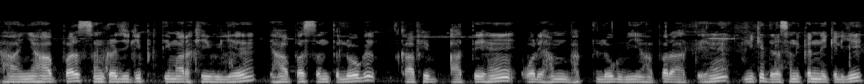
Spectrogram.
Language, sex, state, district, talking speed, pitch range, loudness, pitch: Hindi, male, Chhattisgarh, Bilaspur, 210 wpm, 120-135 Hz, -23 LUFS, 125 Hz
